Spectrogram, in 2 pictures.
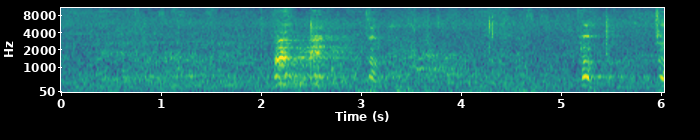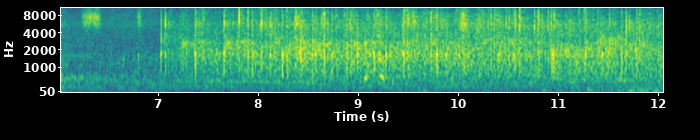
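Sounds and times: spectators applauding: 7.0s - 12.0s.

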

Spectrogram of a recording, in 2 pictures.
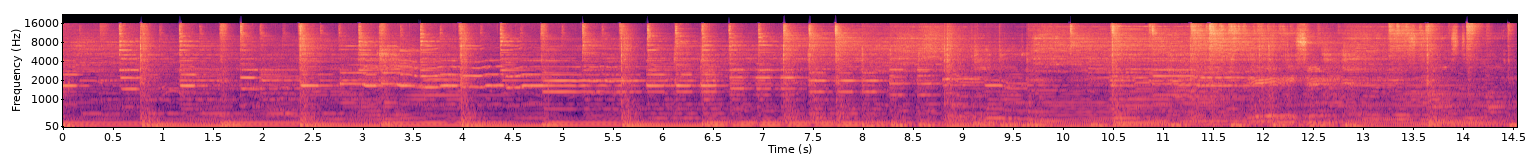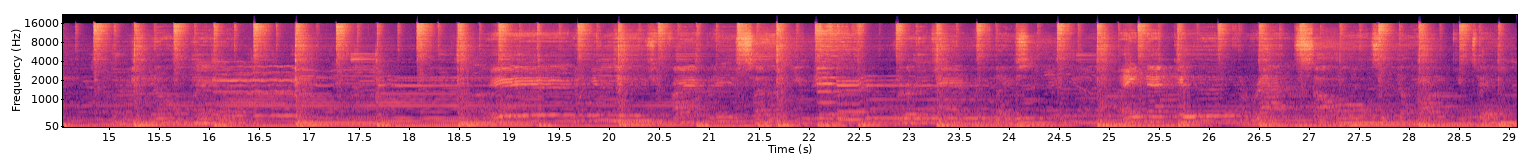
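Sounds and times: bending guitar notes: 0.0s - 29.0s
country band playing live: 0.0s - 29.0s.

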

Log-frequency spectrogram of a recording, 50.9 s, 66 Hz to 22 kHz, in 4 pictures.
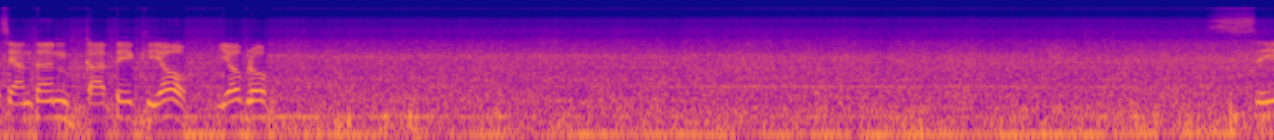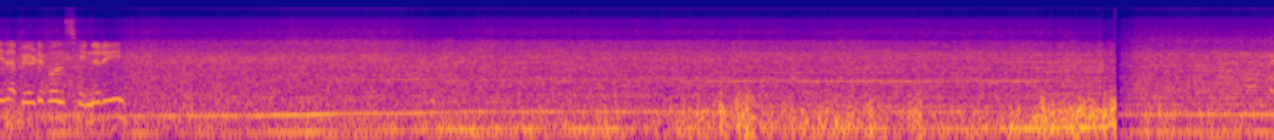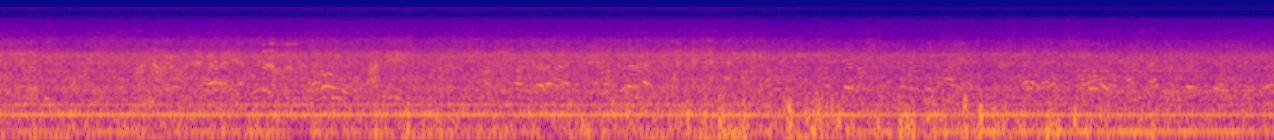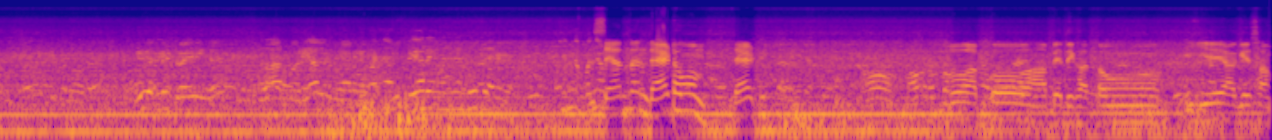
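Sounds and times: motorboat engine running: 0.0s - 50.9s
rushing water: 0.0s - 50.9s
wind: 0.0s - 50.9s.

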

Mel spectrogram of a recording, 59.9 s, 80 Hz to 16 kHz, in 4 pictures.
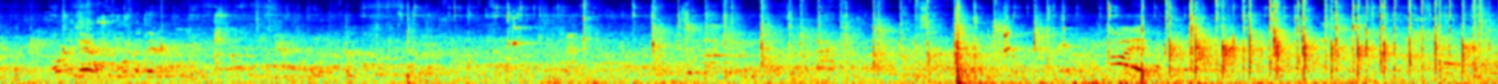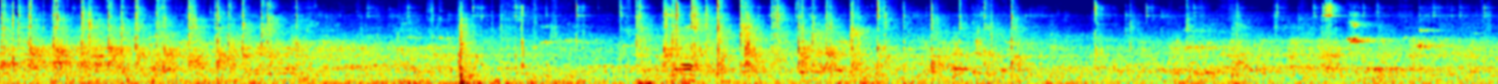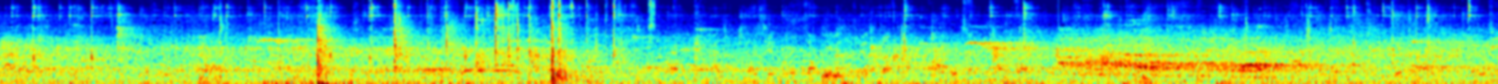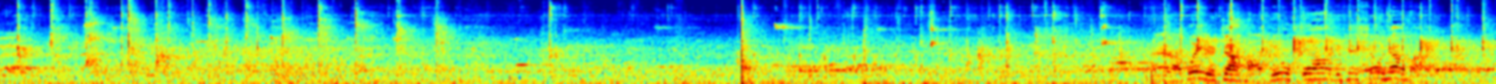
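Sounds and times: murmur of many voices: 0.0s - 59.9s
table tennis balls clicking: 52.3s - 59.0s.

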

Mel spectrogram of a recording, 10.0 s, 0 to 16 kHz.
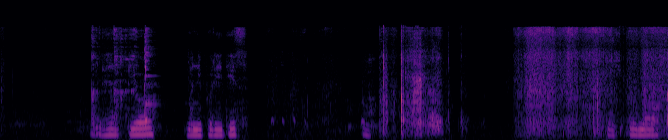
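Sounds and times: rustling: 4.0s - 10.0s.

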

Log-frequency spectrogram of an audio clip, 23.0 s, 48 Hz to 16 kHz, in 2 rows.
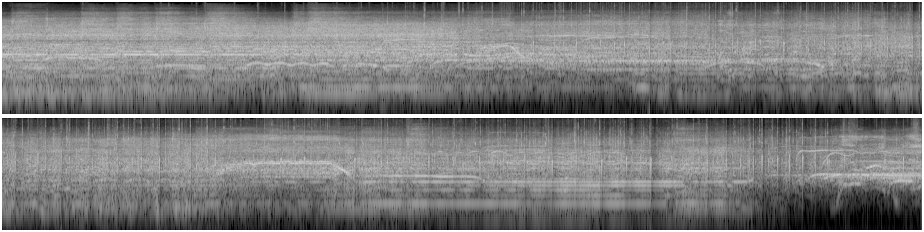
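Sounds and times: crowd cheering and clapping: 0.0s - 23.0s
live music: 0.0s - 23.0s.

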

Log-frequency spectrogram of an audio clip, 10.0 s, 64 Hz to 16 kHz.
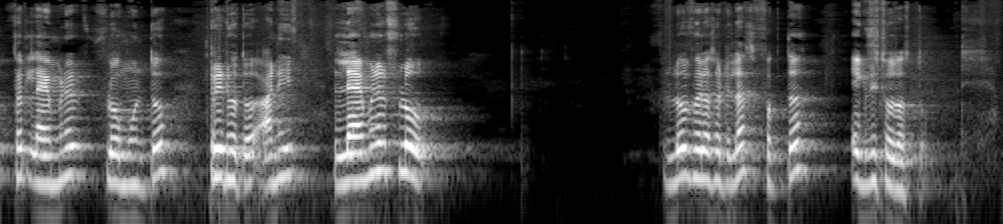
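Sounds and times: man speaking: 0.0s - 4.7s, 6.6s - 9.5s.

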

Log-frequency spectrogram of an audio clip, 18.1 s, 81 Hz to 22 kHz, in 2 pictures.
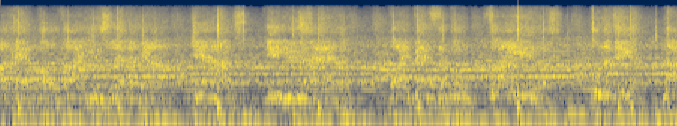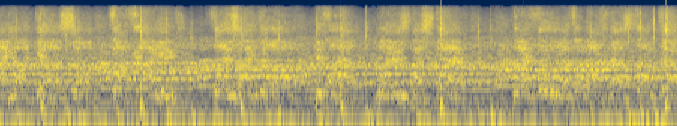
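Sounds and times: metal guitars and drums: 0.0s - 18.0s
voices chanting: 0.0s - 18.0s.

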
